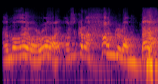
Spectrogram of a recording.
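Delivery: brushing off mum's worry, buzzing about the hundred; excited disbelief. Retold or imitated. Son on the phone to his mum, excited and laughing. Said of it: "And I'm going".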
